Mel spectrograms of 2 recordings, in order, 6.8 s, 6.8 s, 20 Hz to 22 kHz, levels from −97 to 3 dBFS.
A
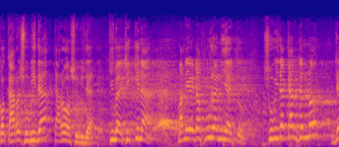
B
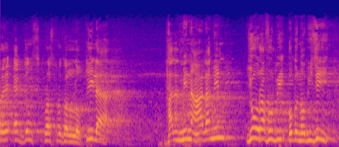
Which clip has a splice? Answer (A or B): A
